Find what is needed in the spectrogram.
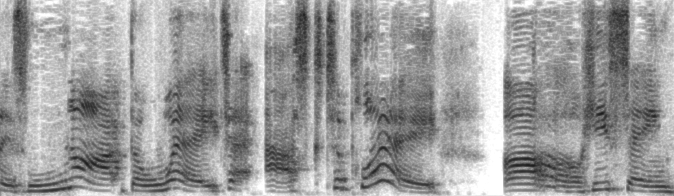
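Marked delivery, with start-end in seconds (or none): none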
